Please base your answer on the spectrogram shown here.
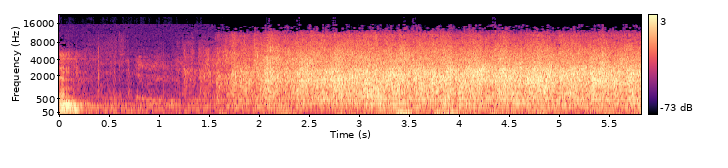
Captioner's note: applause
